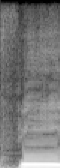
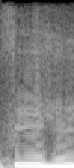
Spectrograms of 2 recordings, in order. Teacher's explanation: Karena kita berhenti di huruf yang tidak dibaca panjang, hurufnya kita sukunkan, sehingga kita baca fi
